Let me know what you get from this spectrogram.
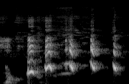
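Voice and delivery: a shrill, giddy burst of laughter; high squealing laugh. Real, not acted. Streamer laughing at the reading, high squealing laugh.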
